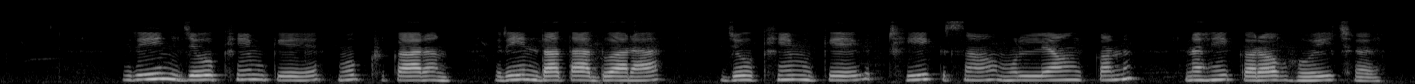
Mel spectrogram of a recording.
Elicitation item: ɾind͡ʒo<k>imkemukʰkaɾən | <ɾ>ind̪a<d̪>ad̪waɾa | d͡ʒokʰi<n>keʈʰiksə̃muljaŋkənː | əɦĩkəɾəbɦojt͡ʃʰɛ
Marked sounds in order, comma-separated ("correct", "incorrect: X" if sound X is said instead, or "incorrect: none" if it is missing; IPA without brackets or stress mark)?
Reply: incorrect: kʰ, correct, incorrect: t̪, incorrect: m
